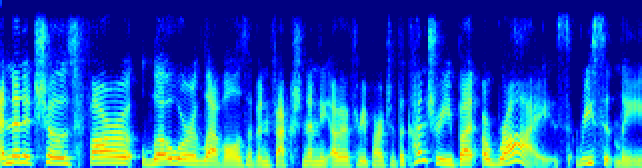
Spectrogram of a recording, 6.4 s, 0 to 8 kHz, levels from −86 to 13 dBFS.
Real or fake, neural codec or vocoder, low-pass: real; none; 7.2 kHz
